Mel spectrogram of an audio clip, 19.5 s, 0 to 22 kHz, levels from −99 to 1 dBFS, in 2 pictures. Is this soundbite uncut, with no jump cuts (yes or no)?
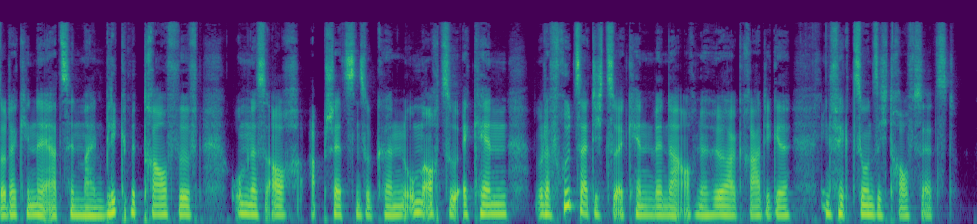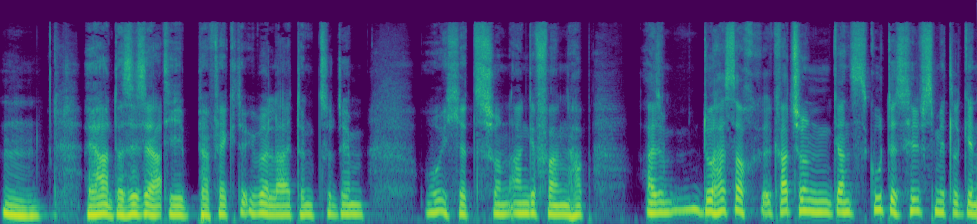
no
